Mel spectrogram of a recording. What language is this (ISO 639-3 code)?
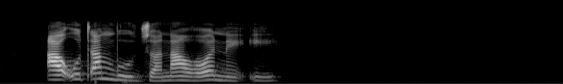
ven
